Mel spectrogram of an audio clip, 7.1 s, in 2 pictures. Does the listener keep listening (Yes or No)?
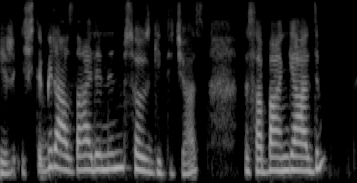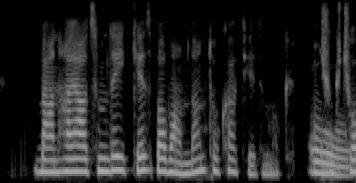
Yes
